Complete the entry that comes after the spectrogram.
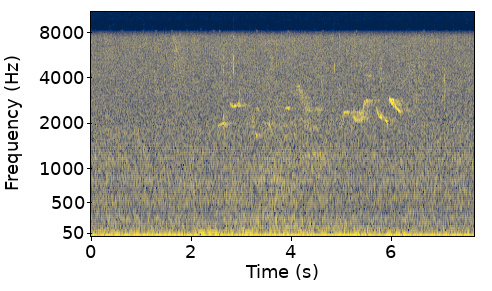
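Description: Faint outdoor ambience: a steady background hiss with a few small bird chirps, the clearest about five to six seconds in.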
